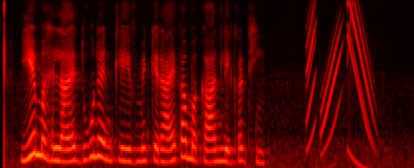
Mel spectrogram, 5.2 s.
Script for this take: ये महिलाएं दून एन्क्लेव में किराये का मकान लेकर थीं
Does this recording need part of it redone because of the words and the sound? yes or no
yes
